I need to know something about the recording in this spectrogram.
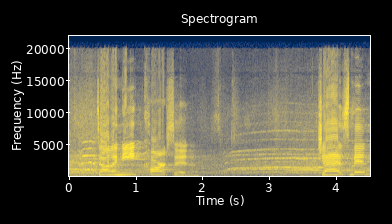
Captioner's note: audience cheering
